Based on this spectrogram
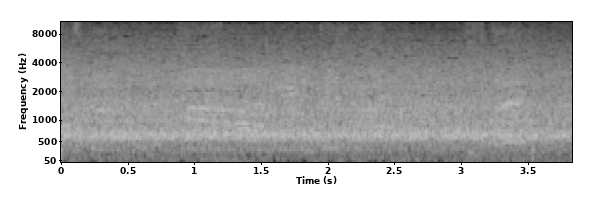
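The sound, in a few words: roaring football stadium crowd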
